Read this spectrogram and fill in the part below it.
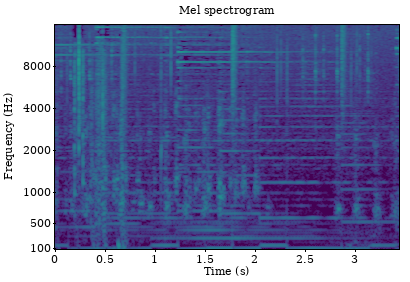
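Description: A Minecraft chicken clucks in short, close bursts, two louder clusters separated by a pause, over steady low game background music.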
